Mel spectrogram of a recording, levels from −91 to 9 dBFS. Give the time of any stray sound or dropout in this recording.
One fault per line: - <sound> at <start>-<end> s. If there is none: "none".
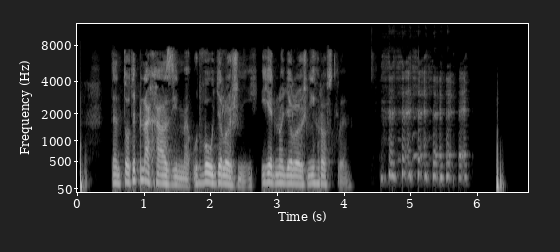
- laugh at 4.4-5.9 s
